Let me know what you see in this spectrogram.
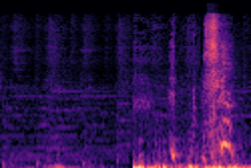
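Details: Sneeze from an adult male streamer during a live stream: sneeze.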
